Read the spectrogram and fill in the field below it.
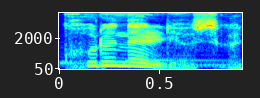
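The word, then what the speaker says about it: Cornelius: 고넬리오는 이탈리아 반도의 중부 지역에서 파견된 군대의 백부장이라고 볼 수 있는데 로마인이고 원래 발음으로 하면 코르넬리우스가 되겠죠.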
